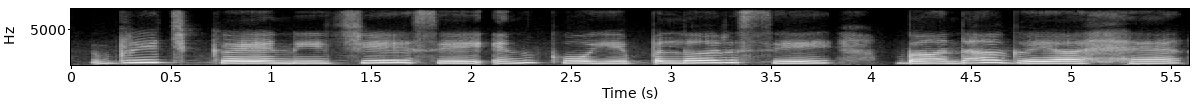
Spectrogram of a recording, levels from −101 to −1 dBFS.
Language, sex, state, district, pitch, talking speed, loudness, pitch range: Hindi, female, Uttar Pradesh, Lalitpur, 300 Hz, 120 wpm, -13 LUFS, 290-335 Hz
